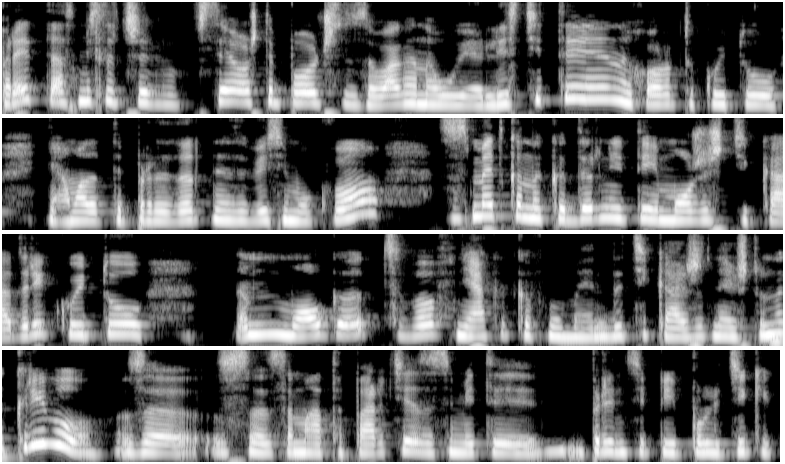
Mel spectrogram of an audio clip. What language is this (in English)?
Bulgarian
